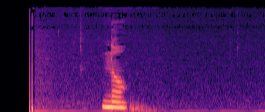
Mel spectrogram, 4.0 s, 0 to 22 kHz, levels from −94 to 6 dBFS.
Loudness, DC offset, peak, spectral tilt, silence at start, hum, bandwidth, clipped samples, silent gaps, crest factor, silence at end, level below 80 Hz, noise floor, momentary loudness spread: -15 LUFS; under 0.1%; -2 dBFS; -8 dB/octave; 0.45 s; none; 11 kHz; under 0.1%; none; 18 dB; 1.9 s; -44 dBFS; -52 dBFS; 23 LU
